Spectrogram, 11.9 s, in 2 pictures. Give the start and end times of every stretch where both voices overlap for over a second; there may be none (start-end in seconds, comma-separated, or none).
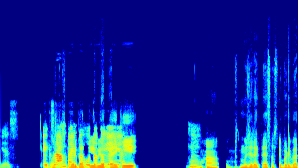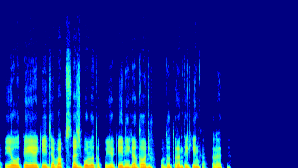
1.0-2.5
